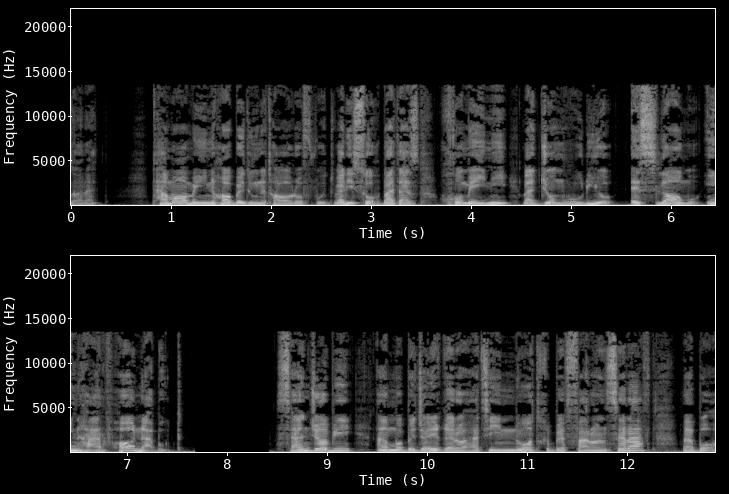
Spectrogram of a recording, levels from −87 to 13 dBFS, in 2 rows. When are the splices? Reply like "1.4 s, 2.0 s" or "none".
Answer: none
